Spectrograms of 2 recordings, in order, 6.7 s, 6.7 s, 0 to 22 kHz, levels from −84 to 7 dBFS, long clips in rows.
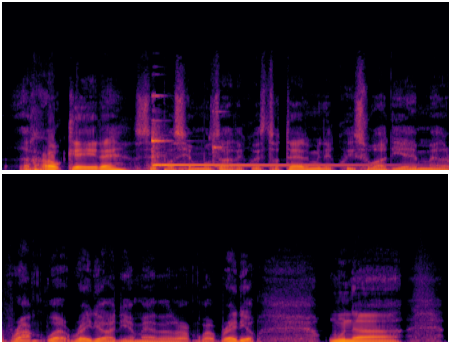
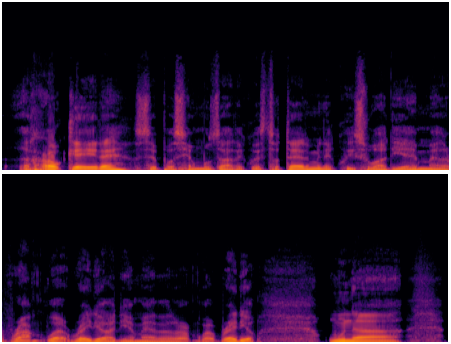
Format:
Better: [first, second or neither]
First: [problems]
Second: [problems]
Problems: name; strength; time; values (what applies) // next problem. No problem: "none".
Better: second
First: doorbell; loud; from 1 to 2.5 s; peak 2 dB above the speech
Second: none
